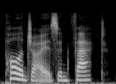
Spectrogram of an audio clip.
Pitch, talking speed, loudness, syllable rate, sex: 210 Hz, 155 wpm, -18 LUFS, 5.8 syllables/s, female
